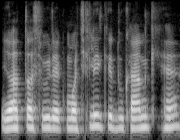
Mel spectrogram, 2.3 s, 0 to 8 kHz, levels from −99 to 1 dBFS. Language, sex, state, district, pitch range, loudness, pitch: Hindi, male, Bihar, Saran, 170-185 Hz, -19 LUFS, 175 Hz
